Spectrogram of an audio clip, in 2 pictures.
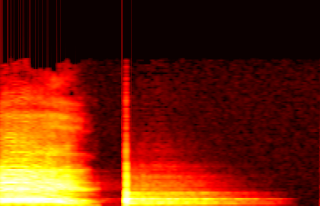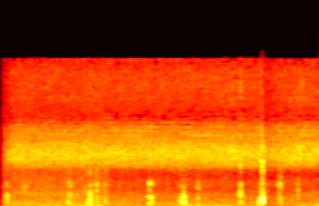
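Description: A group of voices gives a rising-then-falling shout that ends about a second in, followed by a single hollow 'kōn' knock of a wooden onsen bath bucket that rings out for about a second and a half. After a short silence comes a steady high hiss with a few light clicks of wooden geta sandals stepping on stone.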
